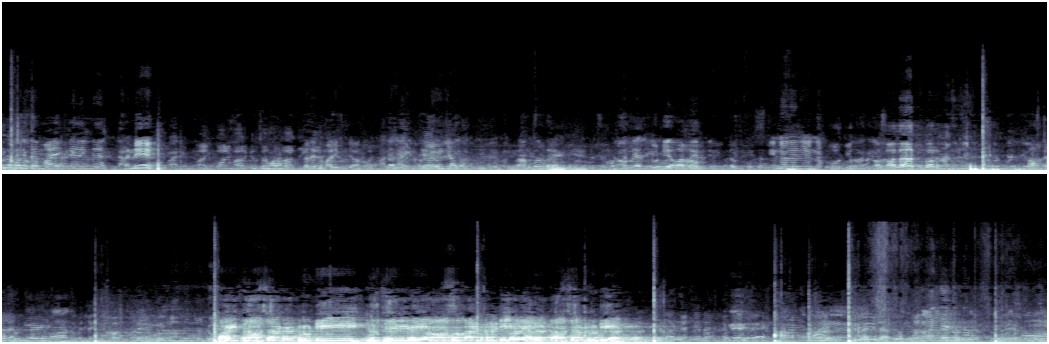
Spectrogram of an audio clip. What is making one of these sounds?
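A crowd of men chatter and call out outdoors.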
